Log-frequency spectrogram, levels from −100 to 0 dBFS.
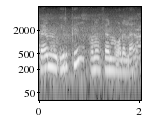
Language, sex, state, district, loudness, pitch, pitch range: Tamil, male, Tamil Nadu, Namakkal, -14 LUFS, 200 Hz, 190-225 Hz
